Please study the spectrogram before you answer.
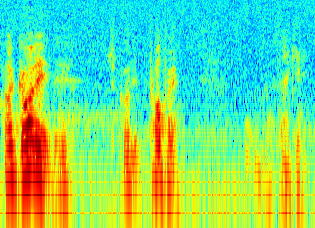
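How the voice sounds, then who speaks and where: Rough old country tramp, rural english accent, mumbly, kinda high voice, old radio drama w/ slight noise. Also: male voice, unhurried, fairly bright tone, poor audio. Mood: weary, grumbling. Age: older. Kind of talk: 1970s British radio drama acting. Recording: faintly hissy old radio broadcast.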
